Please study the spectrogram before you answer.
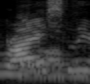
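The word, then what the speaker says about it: Wriothesley: he doesn't care about something then he they pronounce it Risley or Worley de with it right is that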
